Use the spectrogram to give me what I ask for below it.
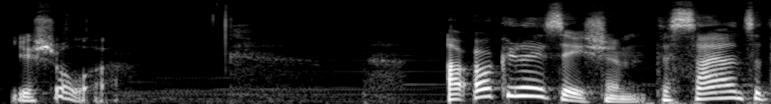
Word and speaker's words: Y'shtola: Y'shtola. That's right, that's how you say it. Y'shtola.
